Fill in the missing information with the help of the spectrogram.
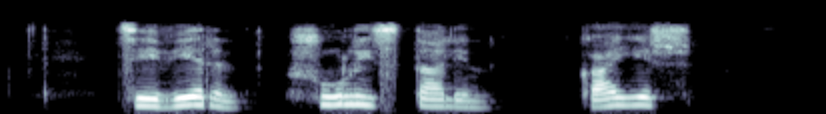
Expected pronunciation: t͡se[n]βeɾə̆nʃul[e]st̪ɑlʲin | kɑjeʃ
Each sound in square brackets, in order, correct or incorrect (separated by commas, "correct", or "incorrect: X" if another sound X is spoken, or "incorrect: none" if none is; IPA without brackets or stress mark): incorrect: none, incorrect: i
